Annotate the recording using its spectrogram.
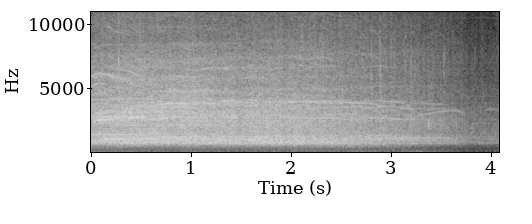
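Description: A huge crowd cheering and clapping in a sustained ovation, with faint whistles over it, swelling at once and dying away near the end.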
